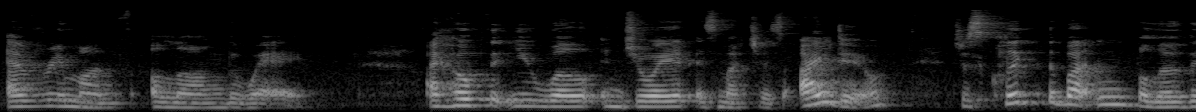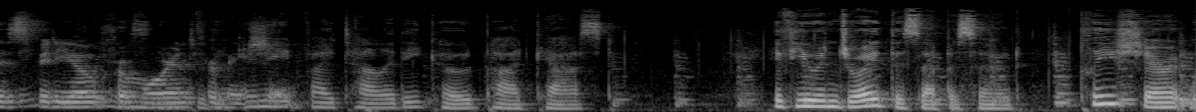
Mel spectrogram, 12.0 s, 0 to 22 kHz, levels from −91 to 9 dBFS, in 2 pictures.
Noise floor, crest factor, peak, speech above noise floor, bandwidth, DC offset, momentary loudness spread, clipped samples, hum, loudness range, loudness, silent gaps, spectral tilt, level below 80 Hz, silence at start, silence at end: -58 dBFS; 22 dB; -10 dBFS; 26 dB; 16 kHz; under 0.1%; 16 LU; under 0.1%; none; 8 LU; -32 LUFS; none; -5 dB/octave; -70 dBFS; 0.05 s; 0 s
